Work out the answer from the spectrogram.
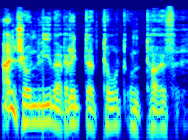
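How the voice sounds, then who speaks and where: A low-pitched old inspector in a radio drama. He is sick, wary and stubborn, speaking gruffly in a very dry studio. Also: brisk, a little mellow, dry recording. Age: older. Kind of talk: German radio drama acting.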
